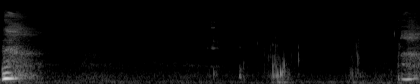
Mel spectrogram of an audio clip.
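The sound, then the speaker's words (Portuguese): Someone drinking water: a few soft, wet swallowing gulps spaced out over a quiet stretch, bracketed by short breathy bursts at the start and end. “Um, peraí, pausa para beber água.”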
